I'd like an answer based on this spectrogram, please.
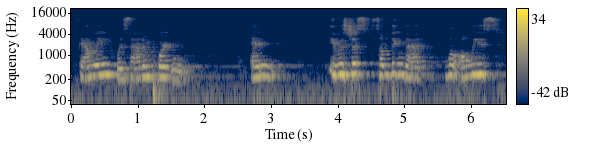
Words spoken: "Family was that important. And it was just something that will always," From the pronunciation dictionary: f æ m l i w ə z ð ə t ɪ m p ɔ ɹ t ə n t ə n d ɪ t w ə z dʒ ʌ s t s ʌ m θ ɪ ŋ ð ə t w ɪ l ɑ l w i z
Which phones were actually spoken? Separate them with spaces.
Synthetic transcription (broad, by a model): f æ m l i w ə z ð ə t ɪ m p ɔ ɹ t n t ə n ɪ t w ə z dʒ ʌ s t s ʌ m θ ɪ ŋ ð ə t w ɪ l ɑ l w i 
